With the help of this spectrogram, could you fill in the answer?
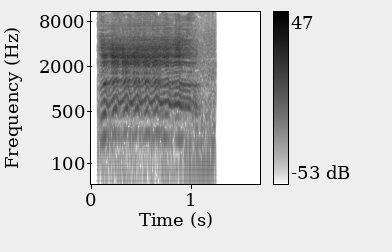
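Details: Goat bleating in a single sustained, wavering nasal cry lasting about a second, bright and harmonic-rich, then abrupt silence; presented among farm animal names and sounds for children.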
